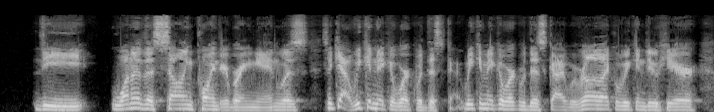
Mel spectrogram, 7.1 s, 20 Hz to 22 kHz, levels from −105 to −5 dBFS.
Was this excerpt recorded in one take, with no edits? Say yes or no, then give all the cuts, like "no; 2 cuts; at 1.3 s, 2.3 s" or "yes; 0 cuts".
no; 3 cuts; at 1.0 s, 2.2 s, 3.2 s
